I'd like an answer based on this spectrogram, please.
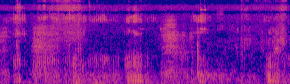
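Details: Contented house cat purring, a quiet low rumbling drone with gentle rhythmic surges roughly every second, occasional soft clicks and rustles in the background.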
